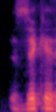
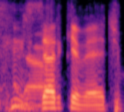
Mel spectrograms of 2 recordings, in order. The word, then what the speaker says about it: Zhitkevich: Zhitkevich. Did I pronounce that correct? I've known you for like 3 years and I don't think I've ever tried to pronounce it. You completely missed it. It's Zhitkevich, but yeah.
